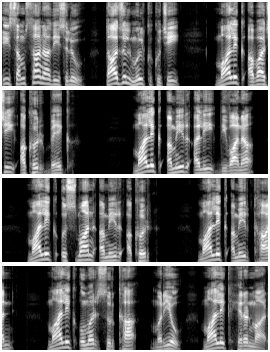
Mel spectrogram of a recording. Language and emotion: Telugu, neutral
